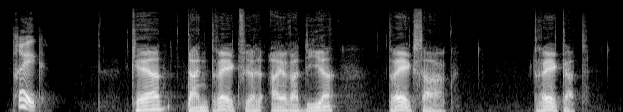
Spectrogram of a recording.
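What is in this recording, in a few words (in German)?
"draeaegk", wittlicher; Dräägk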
